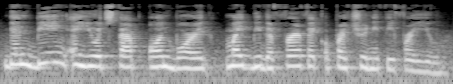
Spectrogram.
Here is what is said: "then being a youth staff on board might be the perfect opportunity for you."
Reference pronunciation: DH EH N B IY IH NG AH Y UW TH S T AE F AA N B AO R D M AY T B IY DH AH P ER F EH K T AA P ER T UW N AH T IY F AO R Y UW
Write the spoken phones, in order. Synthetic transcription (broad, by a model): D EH N B IY IH NG AH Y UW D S T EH P AA N B AO R D M AY T B IY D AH P ER F EH K T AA P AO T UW N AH T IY F AO R Y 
